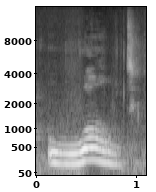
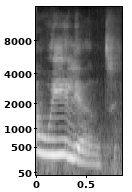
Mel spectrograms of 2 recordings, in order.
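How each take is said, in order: First: The word has the vowel of own. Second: The word keeps the vowel of will. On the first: The speaker calls it right. "é won't" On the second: The speaker calls it wrong. "Não é williant"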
